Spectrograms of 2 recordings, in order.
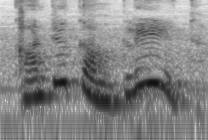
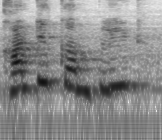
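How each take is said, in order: First: It sounds harsh and reproachful, like a rebuke. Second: It sounds like a plain, neutral question. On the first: The speaker is telling the listener off. "I am scolding you only" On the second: The speaker is only asking. "I am questioning only"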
